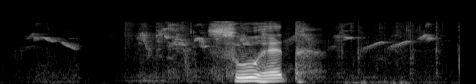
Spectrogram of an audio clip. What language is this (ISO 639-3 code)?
sat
